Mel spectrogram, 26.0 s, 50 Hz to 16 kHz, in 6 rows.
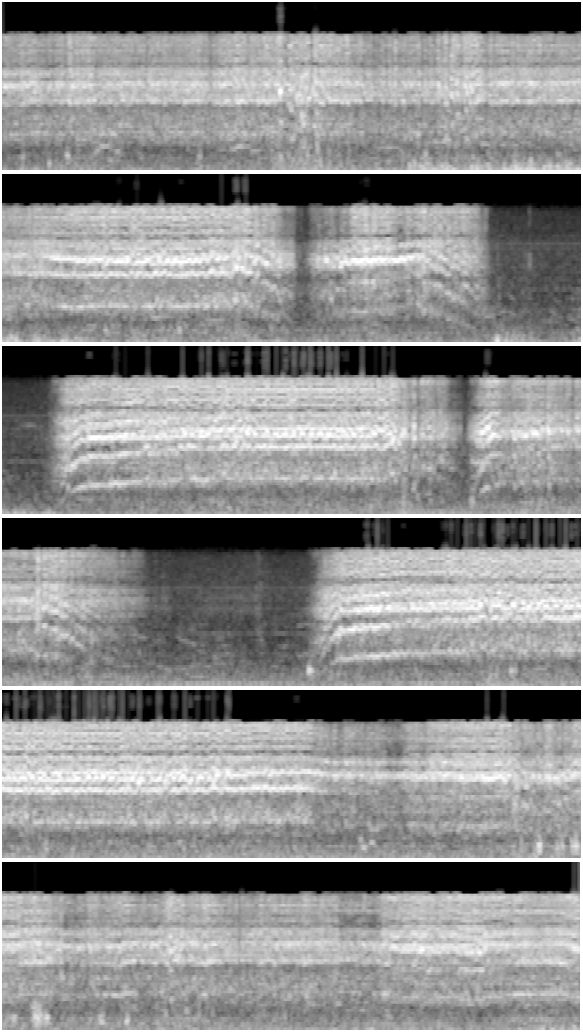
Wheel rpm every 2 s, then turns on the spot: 230, 230, 220, 140, 70, 190, 130, 30, 190, 220, 220, 230, 220.
none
